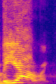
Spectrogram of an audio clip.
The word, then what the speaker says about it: bialy: Number 2, what is a Bialy? Is that the way you pronounce it? A Bialy. Yes.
